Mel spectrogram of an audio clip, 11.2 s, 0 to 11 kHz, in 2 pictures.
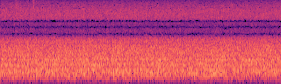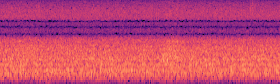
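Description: Steady running noise of an Odakyu Romancecar VSE (50000 series) electric train, an even rumble and hiss of wheels on rails heard from inside the front observation cabin.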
